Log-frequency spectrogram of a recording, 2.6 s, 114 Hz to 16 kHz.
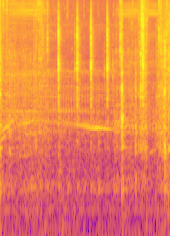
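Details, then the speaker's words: Sony DAV-D150G DVD/VHS combi, first power-up after sitting dirty, eject test: quiet mechanism clicks and clacks over a faint steady hum as the head drum spins up; tape ejects and the drum runs normally. "eject the tape. That worked, the drum's spinning up okay."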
